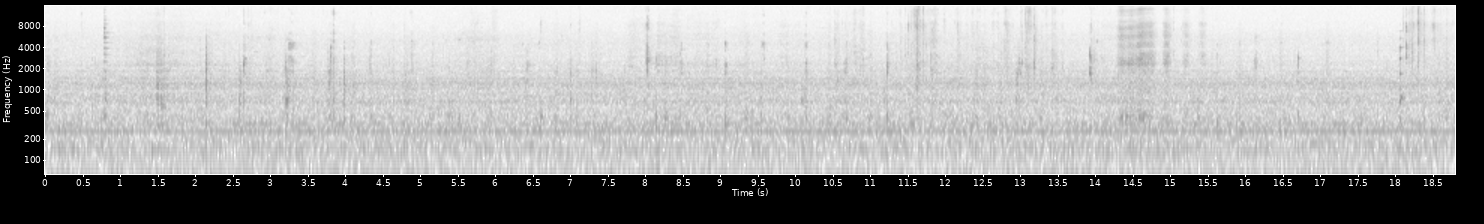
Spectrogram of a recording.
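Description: Close-miked eating of flaky apple pie pizza: chewing with scattered mouth clicks and small crunches, and a louder crackling stretch about fourteen seconds in.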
